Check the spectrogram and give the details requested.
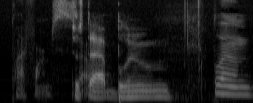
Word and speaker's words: Bleum: Bleum, Bleum.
